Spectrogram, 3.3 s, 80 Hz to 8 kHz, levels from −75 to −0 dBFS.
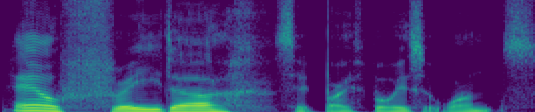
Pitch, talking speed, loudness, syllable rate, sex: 120 Hz, 110 wpm, -17 LUFS, 2.7 syllables/s, male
